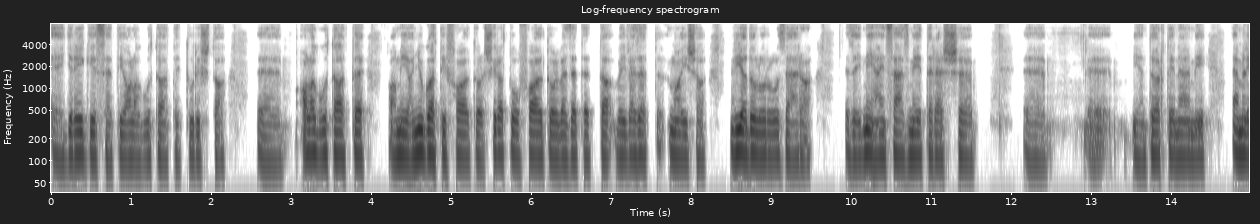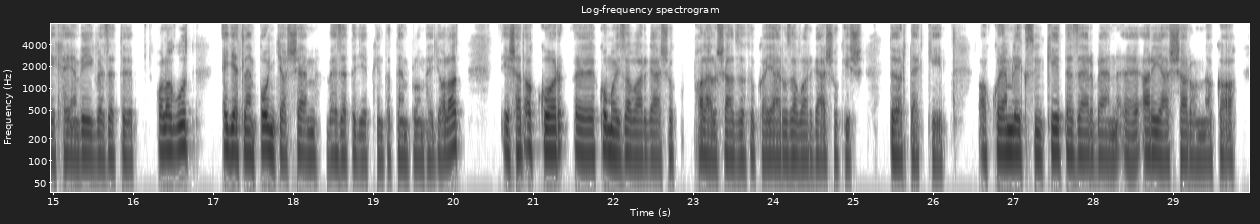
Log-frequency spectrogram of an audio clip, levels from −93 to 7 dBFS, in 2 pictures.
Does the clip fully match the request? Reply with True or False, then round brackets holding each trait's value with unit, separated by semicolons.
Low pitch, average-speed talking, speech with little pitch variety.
True (120 Hz; 125 wpm; 1.5 semitones)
